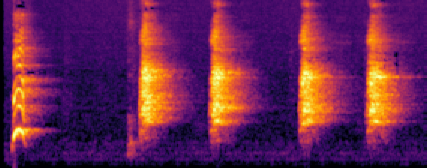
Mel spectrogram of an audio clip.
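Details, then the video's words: Japanese Chins barking: one sharp tonal yap, then four loud, harsh, noisy barks spaced about a second apart, each dropping off quickly into silence. "Barking Japanese Chins"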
